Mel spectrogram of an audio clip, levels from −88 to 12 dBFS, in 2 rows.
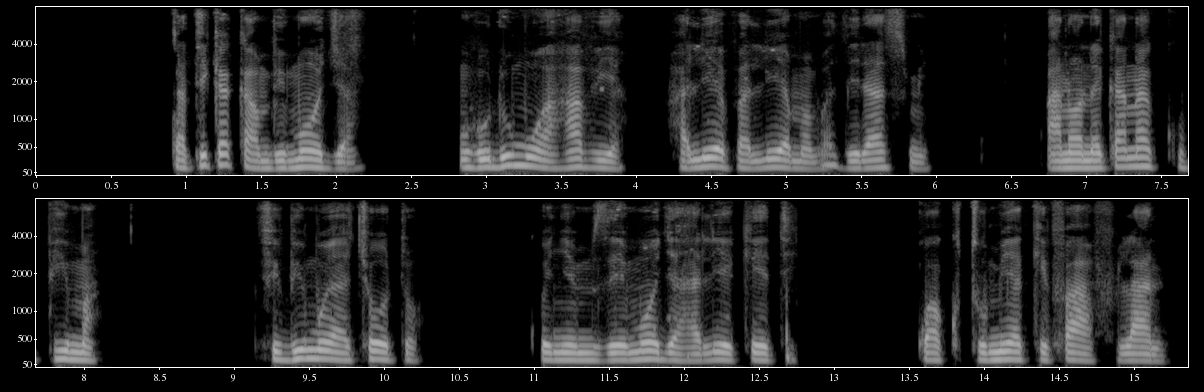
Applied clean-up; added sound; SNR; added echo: none; none; none; none.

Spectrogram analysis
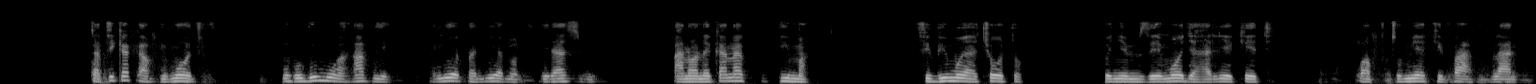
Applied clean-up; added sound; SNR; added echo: neural mask model DeepFilterNet 3.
